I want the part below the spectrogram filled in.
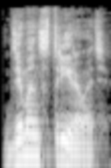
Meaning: to demonstrate, to exhibit, to show
- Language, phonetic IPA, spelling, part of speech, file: Russian, [dʲɪmɐnˈstrʲirəvətʲ], демонстрировать, verb, Ru-демонстрировать.ogg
